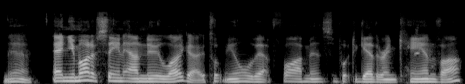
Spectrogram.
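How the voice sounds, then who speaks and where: A man co-hosting a laid-back podcast, tossing in dry teasing jabs. His voice has a middling pitch and sounds close and dry, with no room around it. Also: fast talker, dry recording. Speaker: podcast co-host. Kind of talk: casual chat.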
